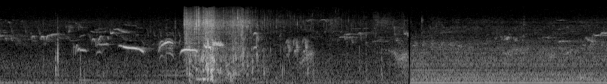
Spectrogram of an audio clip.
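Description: Small birds chirping with short rising and falling calls, broken about two seconds in by one brief loud rushing burst. From about four seconds a steady low background music drone comes in.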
